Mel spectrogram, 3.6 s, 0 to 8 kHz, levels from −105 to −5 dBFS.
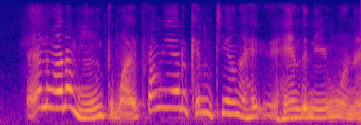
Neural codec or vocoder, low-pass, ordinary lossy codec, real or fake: none; 7.2 kHz; Opus, 24 kbps; real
